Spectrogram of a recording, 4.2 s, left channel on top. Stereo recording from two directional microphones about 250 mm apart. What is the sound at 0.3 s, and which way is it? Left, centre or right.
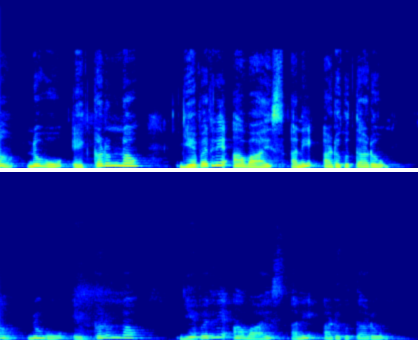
A woman's voice, left.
